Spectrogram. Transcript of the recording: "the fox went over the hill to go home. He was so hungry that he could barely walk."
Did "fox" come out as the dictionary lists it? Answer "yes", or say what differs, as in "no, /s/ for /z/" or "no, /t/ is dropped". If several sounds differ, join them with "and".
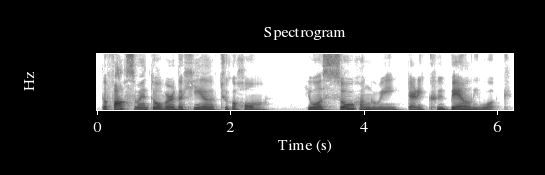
yes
